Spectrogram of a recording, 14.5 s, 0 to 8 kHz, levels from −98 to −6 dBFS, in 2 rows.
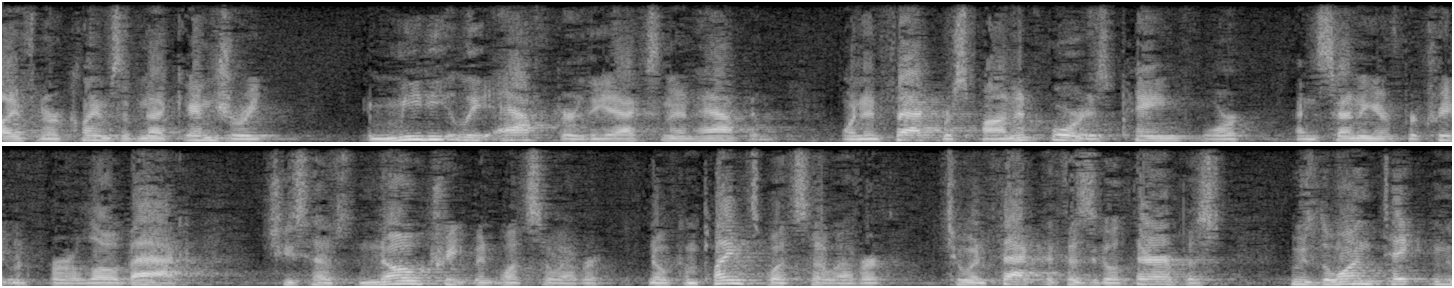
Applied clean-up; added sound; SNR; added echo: neural separator model SepFormer DNS4.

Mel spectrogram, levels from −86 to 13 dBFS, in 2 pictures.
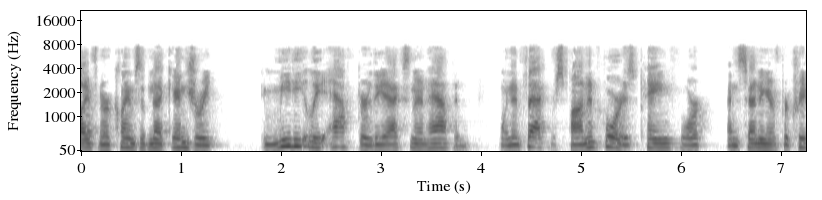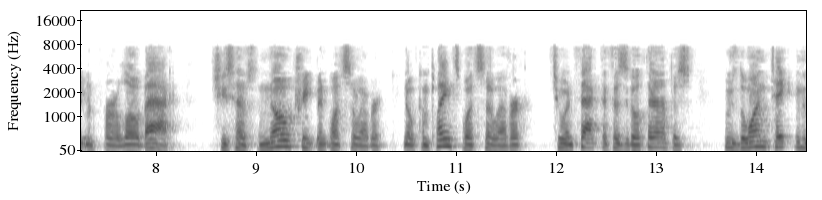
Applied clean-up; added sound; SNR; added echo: neural mask model DeepFilterNet 3.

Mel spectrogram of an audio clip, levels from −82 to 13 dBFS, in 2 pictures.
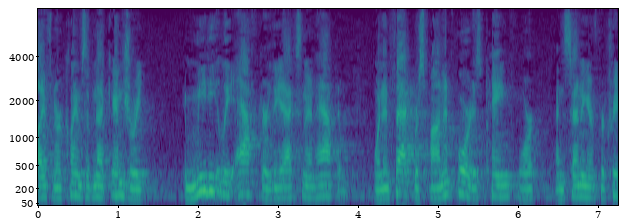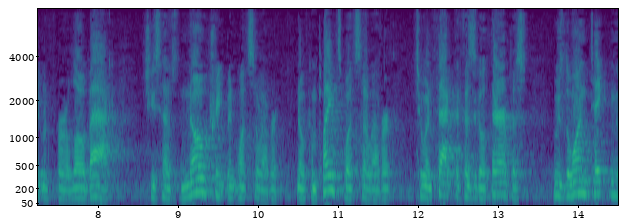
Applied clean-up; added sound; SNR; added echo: none; none; none; none.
